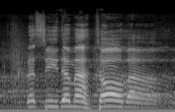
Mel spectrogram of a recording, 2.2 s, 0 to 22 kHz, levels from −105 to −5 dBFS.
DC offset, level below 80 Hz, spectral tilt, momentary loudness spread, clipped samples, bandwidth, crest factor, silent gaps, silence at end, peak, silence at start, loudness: under 0.1%; -56 dBFS; -3 dB/octave; 11 LU; under 0.1%; 14 kHz; 18 dB; none; 0 s; -22 dBFS; 0 s; -38 LUFS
